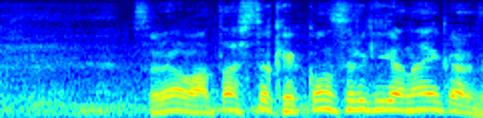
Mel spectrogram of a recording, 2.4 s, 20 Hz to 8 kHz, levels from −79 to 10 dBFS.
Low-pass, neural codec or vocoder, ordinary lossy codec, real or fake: none; none; none; real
